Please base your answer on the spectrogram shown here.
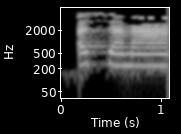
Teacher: जैसे for example अस्समा, यानी इस तरह से आपने हमजा बोला और हमजा बोलने के फौरन बाद आपने क्या किया, उसको रिलैक्स कर दिया, और तो जब आपने उसको रिलैक्स किया उसमें एयर आ गई। अस्समा ये नहीं होना चाहिए, ठीक है। · Term: हम्स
